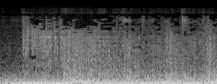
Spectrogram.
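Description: Television news sting: a boom sound effect laid over music, starting suddenly and staying loud, with heavy bass.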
